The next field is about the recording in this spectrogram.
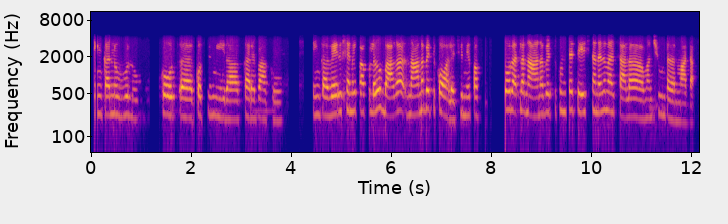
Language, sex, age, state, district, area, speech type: Telugu, female, 18-30, Telangana, Medchal, urban, conversation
